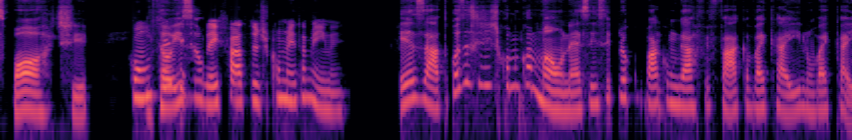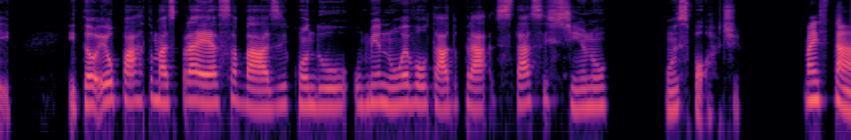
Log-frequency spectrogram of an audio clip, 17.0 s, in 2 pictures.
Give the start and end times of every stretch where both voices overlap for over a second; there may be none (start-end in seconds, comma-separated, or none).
none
